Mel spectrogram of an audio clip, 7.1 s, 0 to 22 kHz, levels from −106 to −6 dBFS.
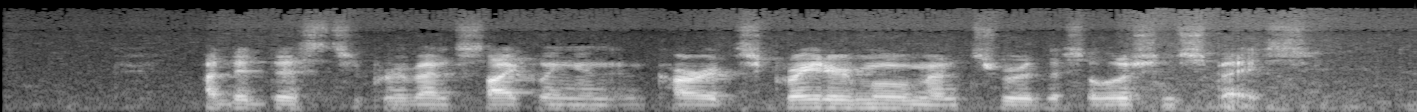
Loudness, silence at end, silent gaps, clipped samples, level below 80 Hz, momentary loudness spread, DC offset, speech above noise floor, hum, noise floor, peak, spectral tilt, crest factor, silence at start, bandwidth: -20 LUFS; 0 s; none; under 0.1%; -60 dBFS; 15 LU; under 0.1%; 34 dB; none; -55 dBFS; -2 dBFS; -2.5 dB/octave; 20 dB; 1.05 s; 17 kHz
